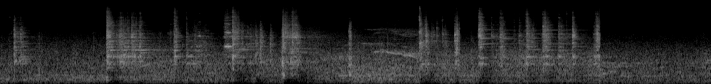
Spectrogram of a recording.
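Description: Metal ladders clank and rattle as they are set down.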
